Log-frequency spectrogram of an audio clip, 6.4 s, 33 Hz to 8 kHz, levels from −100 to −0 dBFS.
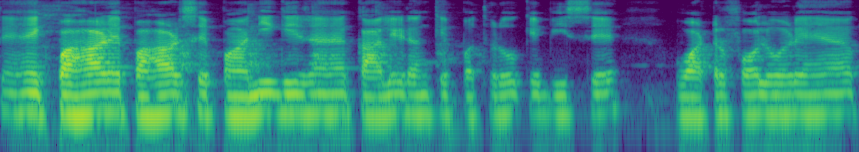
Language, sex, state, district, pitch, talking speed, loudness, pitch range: Hindi, male, Bihar, Lakhisarai, 130 Hz, 205 wpm, -20 LUFS, 130-135 Hz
